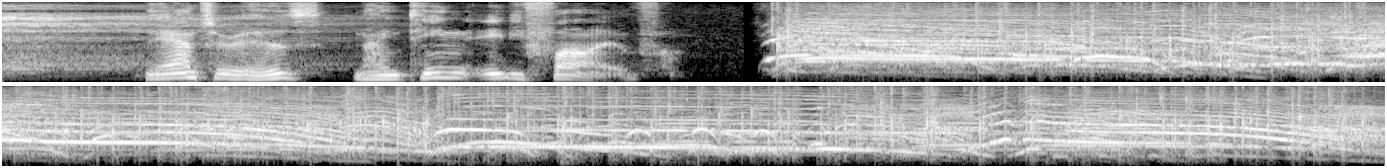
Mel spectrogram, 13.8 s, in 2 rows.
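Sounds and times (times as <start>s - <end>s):
speech: 0.7s - 3.4s
applause sound effect: 3.8s - 13.8s.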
